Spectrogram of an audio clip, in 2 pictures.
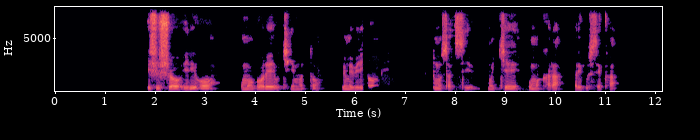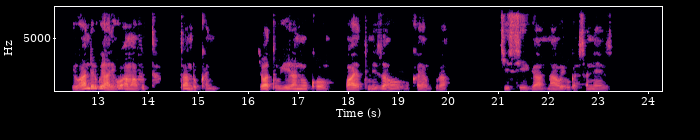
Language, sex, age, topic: Kinyarwanda, male, 36-49, finance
